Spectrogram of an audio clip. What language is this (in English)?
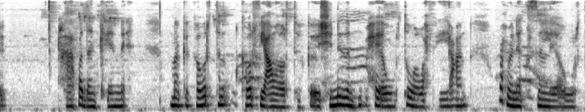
Somali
